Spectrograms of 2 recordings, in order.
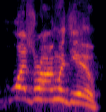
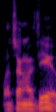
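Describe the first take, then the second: First: Drawn-out, high-pitched indignant question; imitating an incredulous dealer, voice jumping up; affronted outburst. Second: Low, soft, untroubled reply; unbothered comeback. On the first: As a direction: act out a car dealer taken aback. Retold outraged car dealer, calm reply. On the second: Retold or imitated. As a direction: hand the question back without any sting. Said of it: "there's no pain".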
